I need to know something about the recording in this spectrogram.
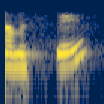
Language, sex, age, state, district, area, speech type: Sanskrit, female, 18-30, Kerala, Kozhikode, rural, conversation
